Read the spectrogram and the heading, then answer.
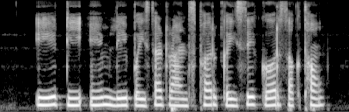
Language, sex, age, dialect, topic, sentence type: Chhattisgarhi, female, 31-35, Northern/Bhandar, banking, question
